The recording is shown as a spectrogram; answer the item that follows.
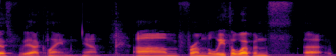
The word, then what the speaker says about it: Clayne: Yeah, Clayne.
